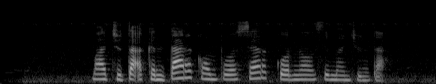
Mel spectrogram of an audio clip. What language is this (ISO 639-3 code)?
jav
